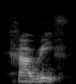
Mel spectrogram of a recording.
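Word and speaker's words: חריף: Charif. Harif. What Fifth line? Isn't that an F sound at the end? That's correct. Harif.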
